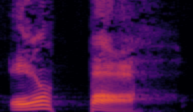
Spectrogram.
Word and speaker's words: Orpah: You see, what happened there was people mispronounced Orpah as in Oprah Winfrey to Oprah so many times that she just gave up.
